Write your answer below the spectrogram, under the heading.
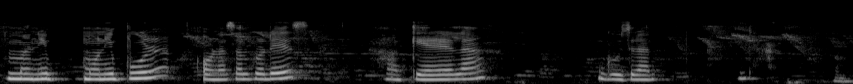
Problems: constant background noise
